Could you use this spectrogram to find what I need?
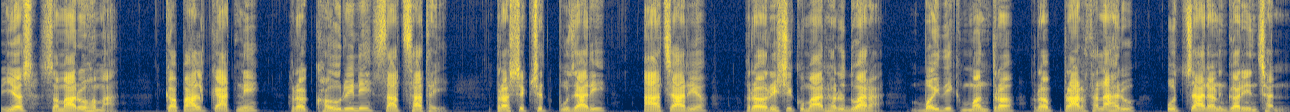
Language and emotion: Nepali, neutral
